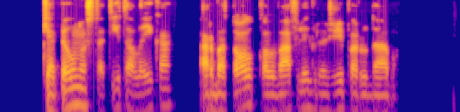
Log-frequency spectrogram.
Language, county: Lithuanian, Vilnius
